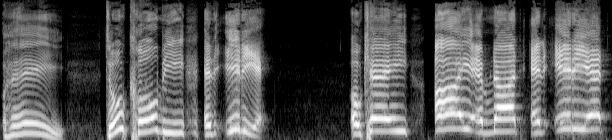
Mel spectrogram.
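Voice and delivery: high, slow, indignant declaration; offended outburst. Acted. Podcaster to co-host who called him idiot, offended. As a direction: push each word out high in outrage.

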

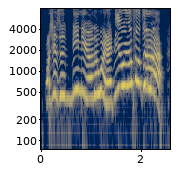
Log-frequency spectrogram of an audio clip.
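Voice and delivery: high, fast shrill yell through the door; yelling from outside. Retold or imitated. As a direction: shout the warning from outside the house. (妈妈在门外高声叫喊)

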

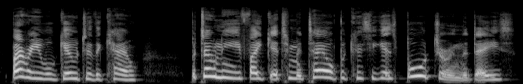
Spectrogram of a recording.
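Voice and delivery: high-pitched, plaintive little bunny; upset bunny. A narrator's reading. Bunny telling his friends the whole story, plaintive. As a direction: pour out the whole trouble in a high whine. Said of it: "Buffy wailed to his friends".

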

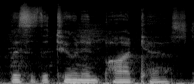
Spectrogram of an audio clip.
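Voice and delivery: soft faint ghostly voice; dreamy distant voice. Pretend. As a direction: whisper it like a distant presence. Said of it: "and it says".

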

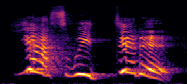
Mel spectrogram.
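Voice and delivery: high, slow, gleeful cheer; mock-triumphant accomplices. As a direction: crow it in victory. Accomplices celebrating.

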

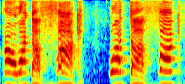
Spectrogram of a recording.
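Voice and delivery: very high, slow drawn-out yell; imitating Corey yelling. Corey in the dark river, yelling in shock, very high drawn-out. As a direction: wail it into the dark. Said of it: "all of a sudden I hear".

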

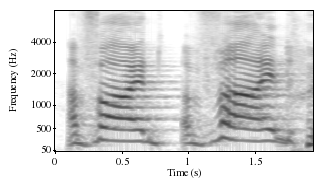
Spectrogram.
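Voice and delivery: slightly slurred, tipsy; slurred drunk voice. Acted. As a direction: slur it a little like you're drunk. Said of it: "doing a slightly slurred voice".

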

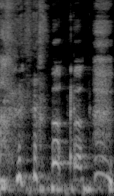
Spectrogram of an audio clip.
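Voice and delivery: a sudden high burst of laughter. Real, not acted. Co-host laughing at the bank robbery story. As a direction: laugh up high, amused by the joke.

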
